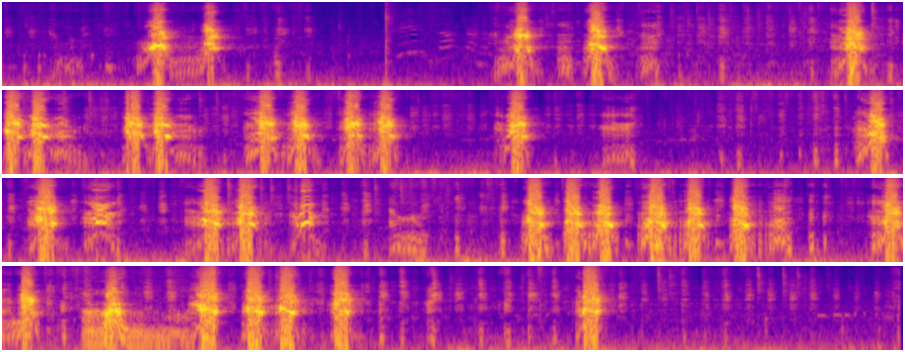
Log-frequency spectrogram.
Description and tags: Dog Bark
Barking of dog
Barking-dog, Bark, Dog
